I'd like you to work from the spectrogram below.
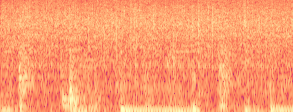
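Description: Chicken hearts and livers are stirred in a sizzling frying pan, a steady frying hiss broken by repeated scraping strokes of the spoon, close up with no talking.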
